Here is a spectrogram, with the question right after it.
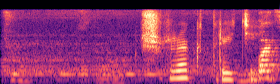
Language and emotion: Russian, neutral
